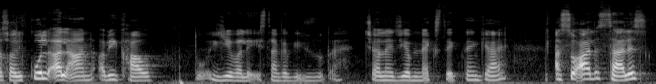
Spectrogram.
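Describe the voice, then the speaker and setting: A woman teaching Arabic vocabulary, saying each word slowly, repeating it and explaining its meaning. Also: fairly high pitch. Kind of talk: slow explanatory lesson, mixing Hindi-Urdu and English.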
